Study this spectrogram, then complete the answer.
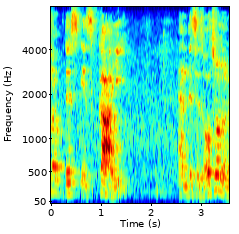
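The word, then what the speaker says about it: χ: And one more constant, and this constant is called, first of all, pronunciation of this is chi, and this is also known as electric susceptibility.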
